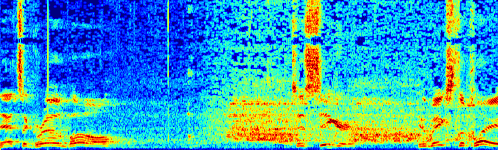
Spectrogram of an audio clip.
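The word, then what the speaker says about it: Seager: Council and one to Seeger in their first strike Owen two I think it's pronounced Sager Kyle Sager I'll make sure I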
